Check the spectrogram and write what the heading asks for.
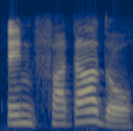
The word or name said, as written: enfadado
